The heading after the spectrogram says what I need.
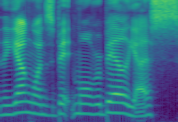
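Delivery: slipping into British accent. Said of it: "what was that accent?".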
